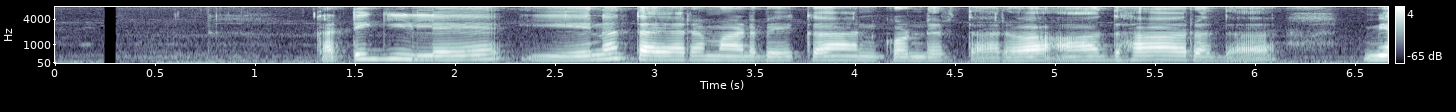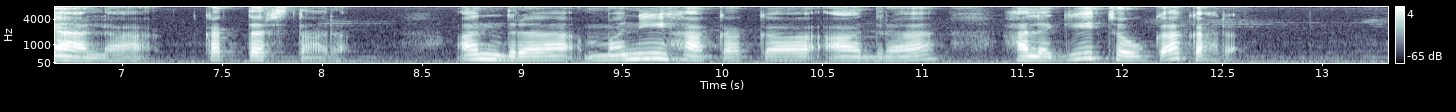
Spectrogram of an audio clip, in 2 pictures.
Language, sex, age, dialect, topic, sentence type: Kannada, female, 56-60, Dharwad Kannada, agriculture, statement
